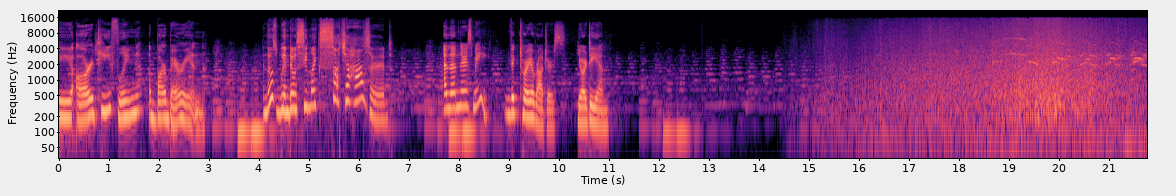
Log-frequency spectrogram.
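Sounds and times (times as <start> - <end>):
speech: 0.0 - 3.0, 4.1 - 6.8, 7.7 - 11.1
soft tonal music: 0.0 - 16.7
sea waves lapping at harbor docks on a granite wharf: 14.6 - 21.7.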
